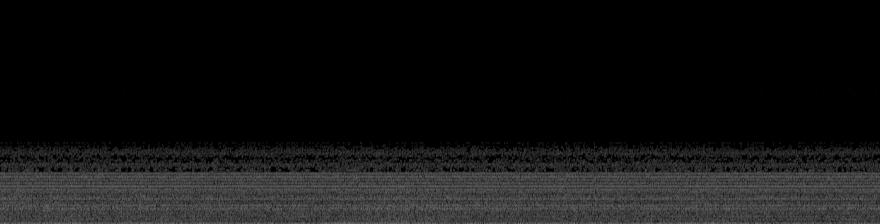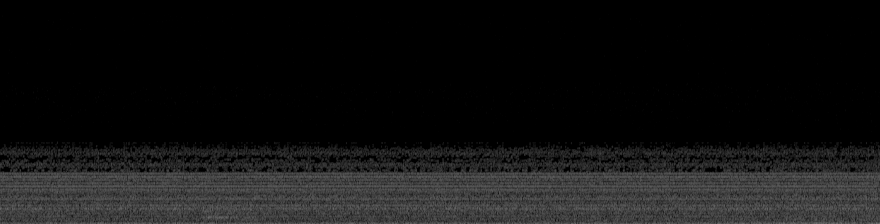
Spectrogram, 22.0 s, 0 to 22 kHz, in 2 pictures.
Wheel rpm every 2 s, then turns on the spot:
0, 0, 0, 0, 0, 0, 0, 0, 0, 0, 0.
none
